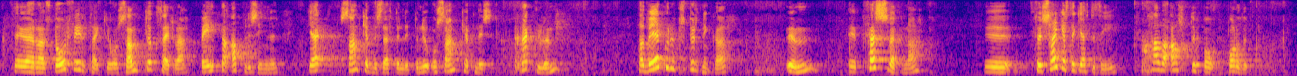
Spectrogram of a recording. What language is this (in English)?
Icelandic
